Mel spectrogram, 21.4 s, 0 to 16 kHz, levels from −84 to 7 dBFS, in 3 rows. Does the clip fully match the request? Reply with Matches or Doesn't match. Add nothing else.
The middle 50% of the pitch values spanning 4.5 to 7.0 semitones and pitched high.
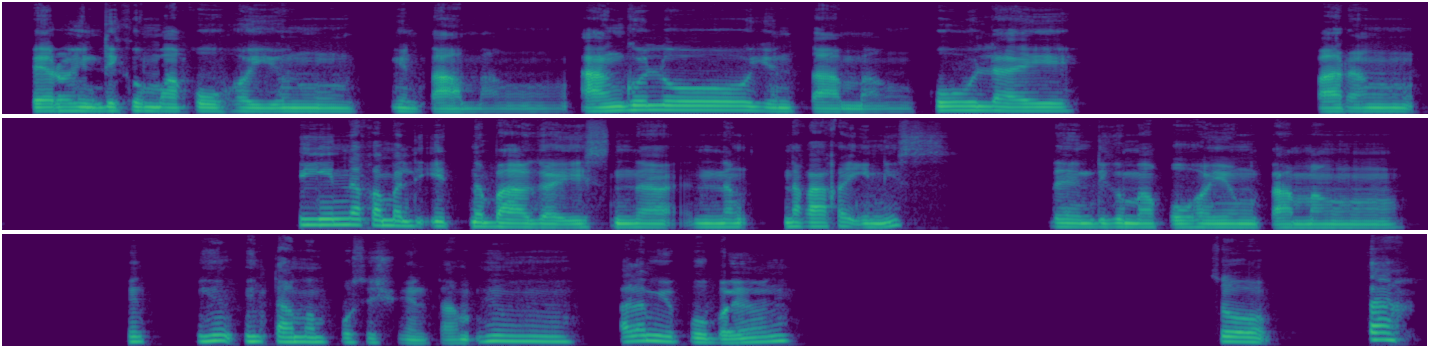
Doesn't match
